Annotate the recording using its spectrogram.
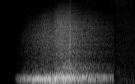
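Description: A whoosh transition sound effect with a deep low body, swelling up to a peak about a second in and cutting off abruptly.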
